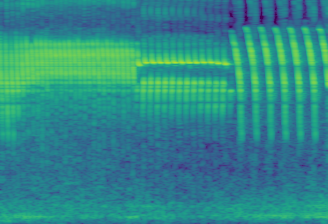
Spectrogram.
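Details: Canary's long rolling song, used as a tutor to prompt canaries and teach young birds. A fast buzzy trill gives way to a finer, higher rattle, then to sweeping down-slurred whistles repeated about three times a second.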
